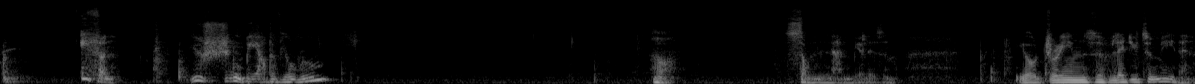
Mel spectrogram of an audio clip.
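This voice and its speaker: An actor playing a brooding, obsessive psychiatric counsellor in an audio horror drama, theatrical and ornate, slipping into whispers and eerily tender. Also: male voice, on the low side, big pitch swings, takes it slowly, long pauses, a little hiss or hum, exaggerated voice. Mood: clinical concern.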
